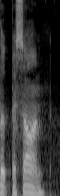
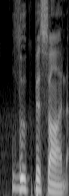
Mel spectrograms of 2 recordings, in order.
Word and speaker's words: Besson: I always thought of it as Luc Besson. – Luc Besson.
